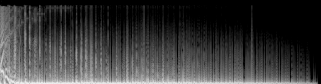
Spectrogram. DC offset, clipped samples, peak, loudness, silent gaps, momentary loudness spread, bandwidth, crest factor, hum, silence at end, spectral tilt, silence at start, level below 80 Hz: under 0.1%; under 0.1%; 0 dBFS; -13 LUFS; none; 12 LU; 16.5 kHz; 8 dB; none; 0.05 s; -6.5 dB/octave; 0 s; -10 dBFS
